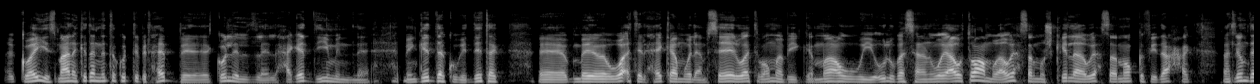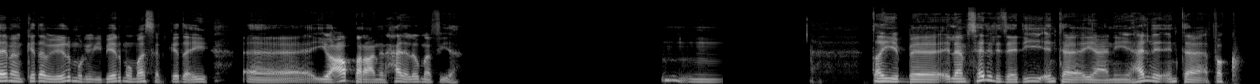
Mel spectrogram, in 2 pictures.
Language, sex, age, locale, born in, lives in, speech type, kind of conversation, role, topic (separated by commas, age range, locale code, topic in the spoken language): Arabic, male, 25-29, ar-EG, Egypt, Egypt, conversation, podcast, host, إيه دور الأمثال والأغاني الشعبية في تراثكم؟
